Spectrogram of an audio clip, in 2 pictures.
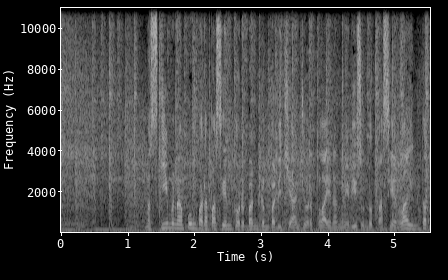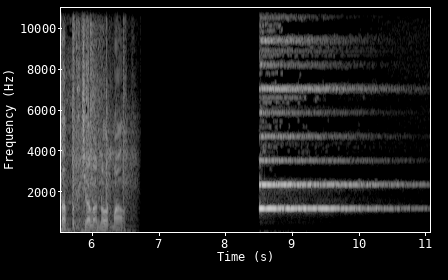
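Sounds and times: single chime ringing: 8.5 - 11.0.

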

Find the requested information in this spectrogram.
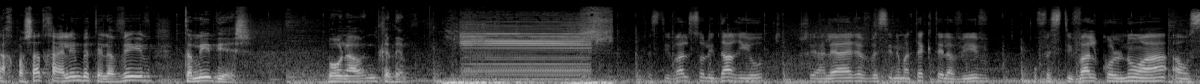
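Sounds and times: held chord over deep bass: 4.5 - 6.1.

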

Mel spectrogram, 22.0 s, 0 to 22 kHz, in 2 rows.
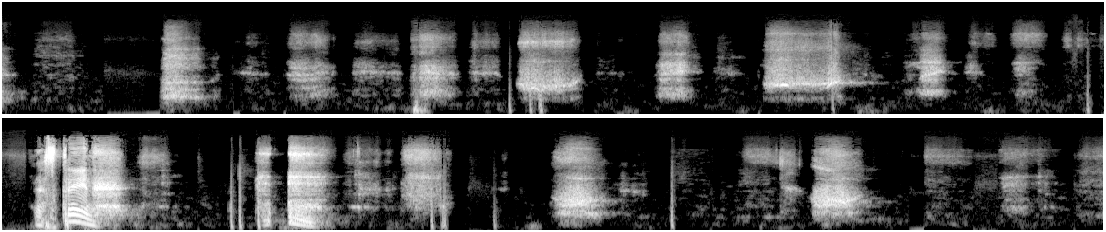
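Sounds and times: man gasping breaths: 1.6 - 10.4.

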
